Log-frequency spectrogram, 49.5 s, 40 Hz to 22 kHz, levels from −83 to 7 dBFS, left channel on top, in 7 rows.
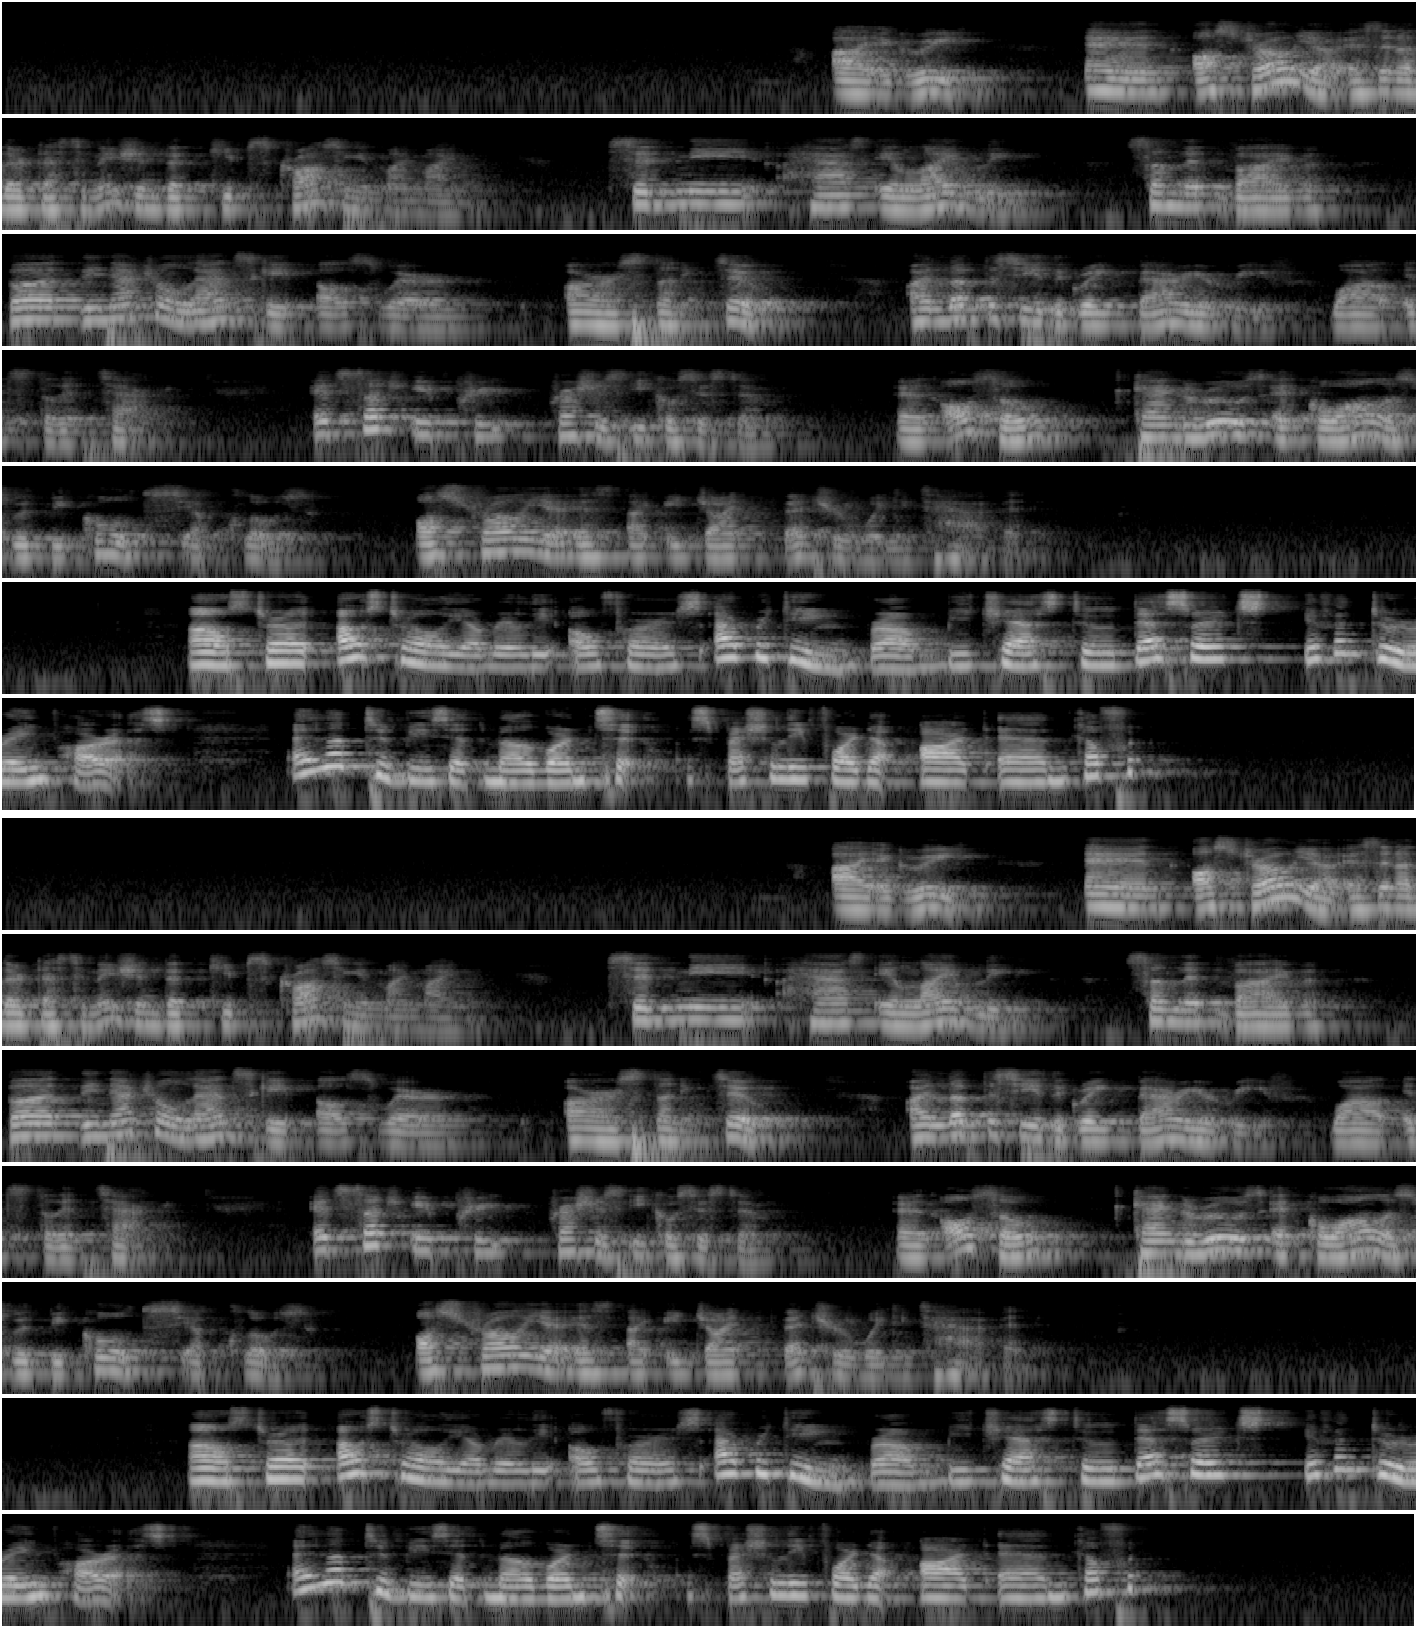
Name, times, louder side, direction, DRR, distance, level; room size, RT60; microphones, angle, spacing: voice 1, 4.1-4.8 5.4-9.4 10.1-12.1 12.7-13.7 14.2-16.4 16.9-17.9 18.7-20.5 20.8-21.9 22.7-23.7 23.9-25.1 25.7-26.4 26.9-29.8 30.3-33.4, right 1 dB, 45° right, 5 dB, 1.2 m, -31 dB
voice 2, 36.3-43.2 43.9-45.6 45.8-48.1, left 2 dB, 15° left, 8 dB, 0.5 m, -24 dB
24.5 x 11.0 x 4.2 m, 0.68 s
head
